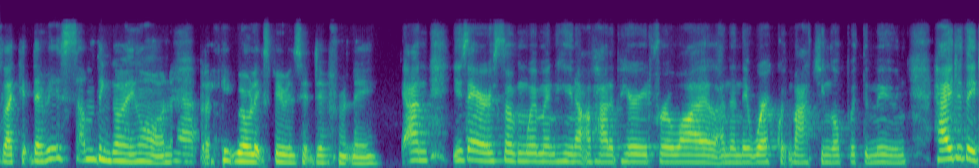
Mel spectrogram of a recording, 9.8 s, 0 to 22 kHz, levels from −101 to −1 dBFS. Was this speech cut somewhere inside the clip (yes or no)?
yes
